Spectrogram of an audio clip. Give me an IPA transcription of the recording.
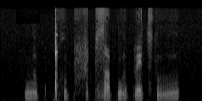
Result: w ʊ˥˨ p ǃʰ u˥ p f i˨ p zˤ i˧˥ p w ʊ˨ p ɛ˧˥ t͡sʼ u˧˥

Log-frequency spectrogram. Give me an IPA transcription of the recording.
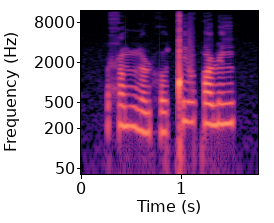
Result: ħ ũ˧ m n õ˨ ɳ h o˨ ǃ i˦ v qʷ æ˦ ɳ ĩ˦

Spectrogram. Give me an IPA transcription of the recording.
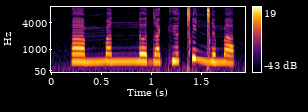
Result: a mː a nː ʌ d a kʲ ʌ ǀ e ŋ͡ǀ ɛ m a

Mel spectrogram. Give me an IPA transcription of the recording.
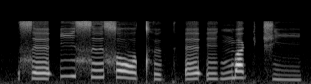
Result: s ɛ˨ ʔ i˦ s ɘ˦ s ɔ˦˨ tʰ ø˨ k ʔ ɛ˨˦ ʔ e˧ ŋ͡m a˦ k t͡ʃ i˨

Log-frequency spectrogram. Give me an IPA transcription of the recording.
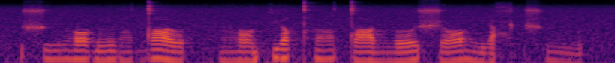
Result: ʃ ṳ˨ ɦ ɔ˨ ɡ ŋʷ i̤˨ dˤ o˦˨ | ɦ ɔ˨ kʲ u˦ qʰ ṳ˦ tˤ u˨ ɦ o˨˦ ʃ ɔ˨˦ ɦ i˨ ħ t͡ʃʰ ṳ˦˨

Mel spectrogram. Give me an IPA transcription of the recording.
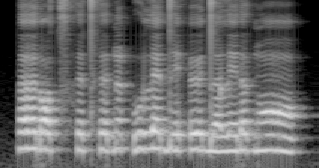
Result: ɜ ɾ ɔ t͡sʰ ɘ tʰ ɘ ɗ ə̃ ʔ u l ɛ d e ʔ ø d ɜ l e ɾ ə ɡ ɔ̃

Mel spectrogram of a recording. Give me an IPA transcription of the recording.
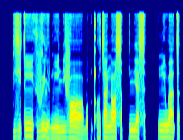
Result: zʲ ɨ t ĩː θ v ɨ lʲ ɑ̤ b ĩː nʲ i v ɑː b | qʼ ɑ̤ t a ŋ ɑ s | nʲ a s | ŋ ĩ w a t

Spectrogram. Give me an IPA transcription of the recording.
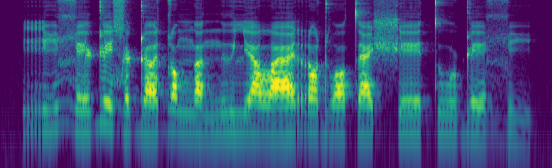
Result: r i ɮ e ɖ e z ɐ ɖ ɐ d ɔ ŋ ɐ n̪ ɨ lʲ æ lˠ æ r ɔ d w ɔ t̪ æ ʃ e t̪ u ɖ e ɮ i

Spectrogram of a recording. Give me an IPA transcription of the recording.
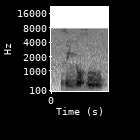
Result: ð i ɲ o ɦ u

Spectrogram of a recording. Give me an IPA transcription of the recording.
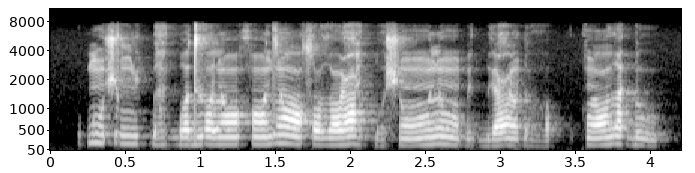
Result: ɓ ũ ʃ ʏ ŋ͡m y ɡ͡b a̤ ɡ͡b ɔ d ɹ ɔ l ɔ̃ː x ɔ̃ d l ɔ̃ː sˤ u ðˤ o ʕ e̤ ɡ͡b ɔ̤ ʃ õː l õː ɓ ʏ ɡ͡b ʏ ʕ õ ɗ ɔ̤ | k õː ðˤ e ɡ͡b u

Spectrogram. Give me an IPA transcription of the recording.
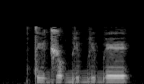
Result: t i˧ d͡ʒ o˦ ɡ͡b i˦ b i˦ b e˦

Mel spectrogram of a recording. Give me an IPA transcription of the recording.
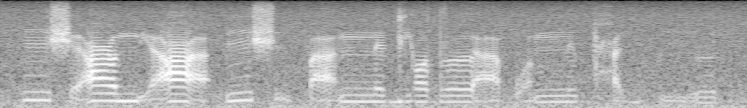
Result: i ʃ ɛ̰ ʕ ʊ mʲ a̰ ʕ a̰ ʔ i ʃ ḭ p a̰ nː e ɡ j ɔ d lː a̰ b ɔ̰ nː i b ħ ḭ b p ḭ l

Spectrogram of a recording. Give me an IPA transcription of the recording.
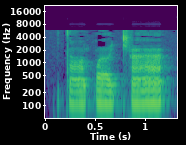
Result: tˤ ã p ɐ cʰ ã

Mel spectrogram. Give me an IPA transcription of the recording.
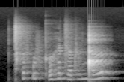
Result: ǀʰ ə f ɓ ʊ f kʼ ʊ ɦ ɛ d͡z ə dʱ ə ŋ͡ǃ ɵ

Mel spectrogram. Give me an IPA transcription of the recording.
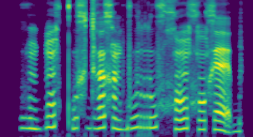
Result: ɦ ũ b ɓ õ x kʷʼ œ x dʱ œ x œ̃ b ɡ u r u x χ õ x ɔ̃ x ɛ b

